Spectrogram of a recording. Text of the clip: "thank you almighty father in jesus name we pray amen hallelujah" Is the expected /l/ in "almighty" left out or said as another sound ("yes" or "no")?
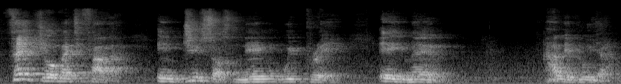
yes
